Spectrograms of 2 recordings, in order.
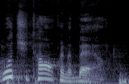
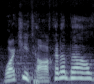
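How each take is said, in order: First: It has long, stretched vowels in a Southern US accent. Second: It is spoken in a rounded Northern Irish accent. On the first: "southern is like" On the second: "a Northern Irish accent over there as well"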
